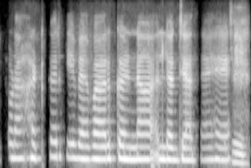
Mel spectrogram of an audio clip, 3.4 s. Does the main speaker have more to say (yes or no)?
yes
